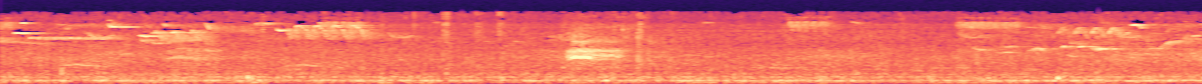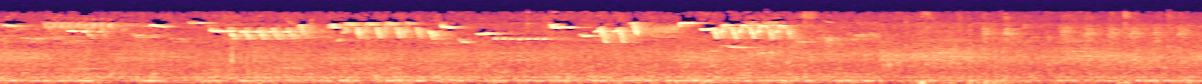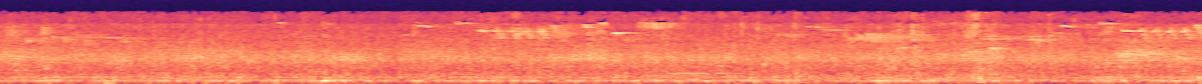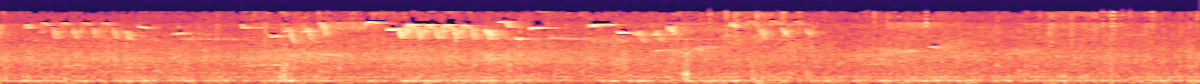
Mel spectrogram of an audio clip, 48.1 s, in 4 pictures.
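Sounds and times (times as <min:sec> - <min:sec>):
birds singing trills and chirps: 0:00.0 - 0:07.2, 0:09.4 - 0:25.6, 0:28.0 - 0:48.0.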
